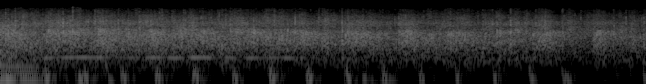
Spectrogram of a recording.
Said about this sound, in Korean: 네. 그럼 박수 한번 좀 부탁드리겠습니다.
